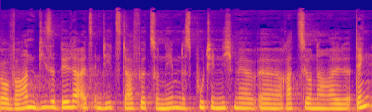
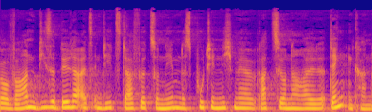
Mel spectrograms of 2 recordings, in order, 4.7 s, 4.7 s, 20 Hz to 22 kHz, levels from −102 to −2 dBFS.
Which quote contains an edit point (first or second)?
second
